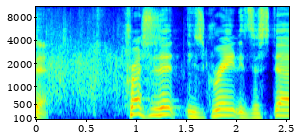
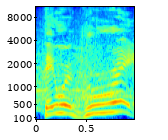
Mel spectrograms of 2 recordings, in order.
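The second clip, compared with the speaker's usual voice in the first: pure delight, higher again; excited, higher; 8 semitones higher, 5 dB louder, slower than usual. Real, not acted. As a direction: repeat it louder and higher.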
